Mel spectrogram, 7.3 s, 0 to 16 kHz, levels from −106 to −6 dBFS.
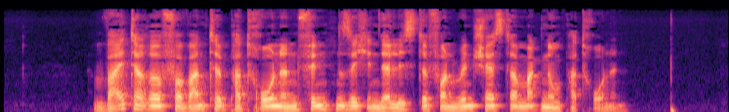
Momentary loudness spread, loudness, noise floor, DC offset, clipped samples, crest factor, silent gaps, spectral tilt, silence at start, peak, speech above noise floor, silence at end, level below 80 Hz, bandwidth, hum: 12 LU; -19 LUFS; -72 dBFS; under 0.1%; under 0.1%; 18 dB; none; -4.5 dB/octave; 0.95 s; -2 dBFS; 53 dB; 0.55 s; -42 dBFS; 11.5 kHz; none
